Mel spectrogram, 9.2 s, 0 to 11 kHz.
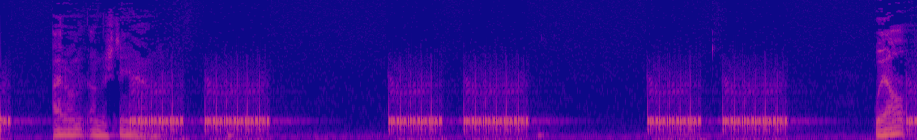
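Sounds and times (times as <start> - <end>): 
speech: 0.5 - 1.7
Skype outgoing call ringing tone: 1.3 - 2.8, 3.9 - 5.4, 6.4 - 8.1, 8.8 - 9.1.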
